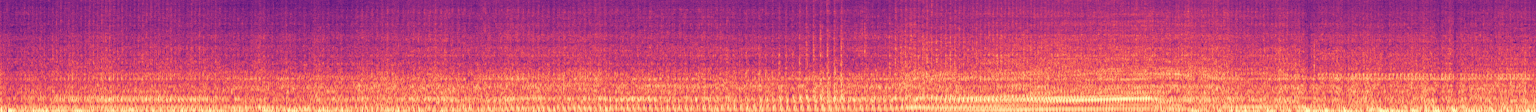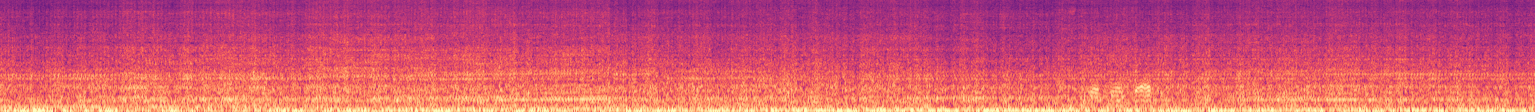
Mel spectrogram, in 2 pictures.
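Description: Motorcycle engine running steadily under way, picked up by a microphone inside the rider's helmet. About ten seconds in, the engine pitch rises as the bike accelerates.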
